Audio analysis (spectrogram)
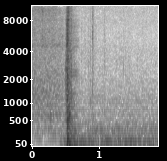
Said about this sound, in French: Et eh oui, ce sont des taxis à hydrogène. Mhm. C'est les taxis de la marque Hype. Tiens, regarde, il y en a un qui s'arrête.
